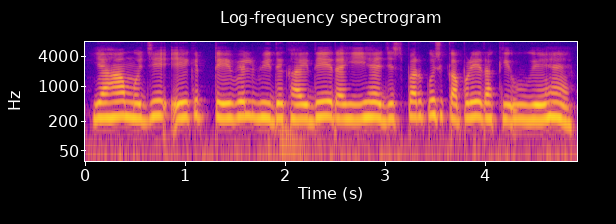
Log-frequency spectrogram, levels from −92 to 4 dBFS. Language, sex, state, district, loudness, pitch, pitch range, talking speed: Hindi, female, Uttar Pradesh, Lalitpur, -13 LUFS, 230 Hz, 220-245 Hz, 195 wpm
